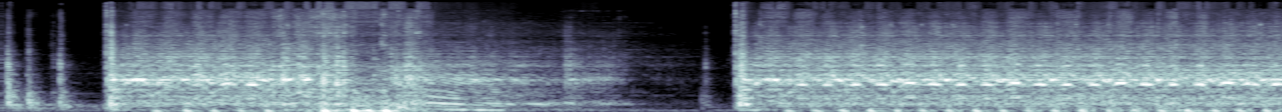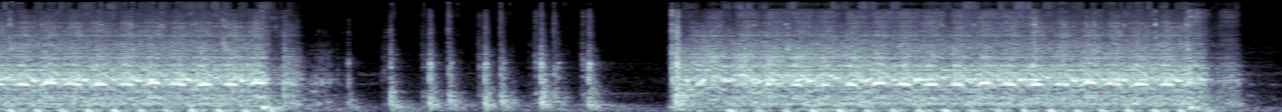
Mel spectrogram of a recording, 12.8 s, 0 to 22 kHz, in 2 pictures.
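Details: 1962 Vauxhall Victor, first start attempt after sitting 25 years, carburetor rebuilt and a little gas added: three short bursts where it catches, stumbles, sags and dies; running roughly, apparently running out of fuel.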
